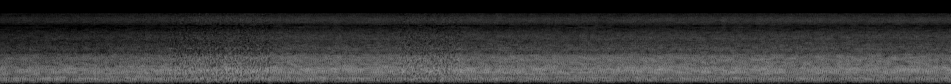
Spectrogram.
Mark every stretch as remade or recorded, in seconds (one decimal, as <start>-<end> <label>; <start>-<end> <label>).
0.0-1.7 remade; 1.7-2.7 recorded; 2.7-4.0 remade; 4.0-4.6 recorded; 4.6-9.5 remade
